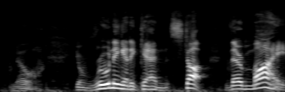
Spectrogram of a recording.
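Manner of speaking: thundering, booming, very loud, rising voice. Narrating a game scene as the same voice objects again, booming voice. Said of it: "the same booming voice that says".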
